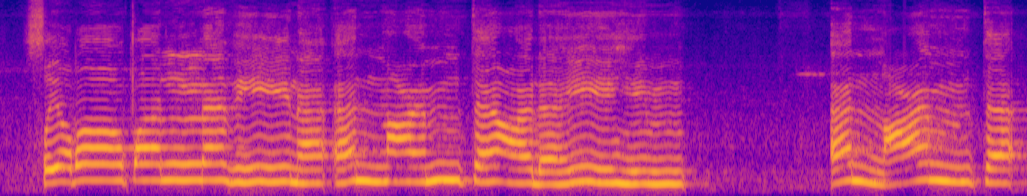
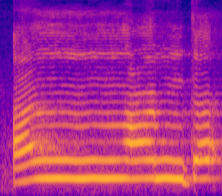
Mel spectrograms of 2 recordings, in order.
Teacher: چھپائیں گے نہیں, نون کو کھینچیں گے نہیں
